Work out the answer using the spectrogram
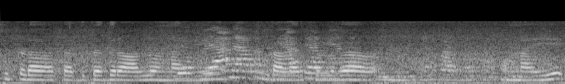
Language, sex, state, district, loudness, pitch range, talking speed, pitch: Telugu, female, Andhra Pradesh, Manyam, -15 LUFS, 200-255 Hz, 85 wpm, 210 Hz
